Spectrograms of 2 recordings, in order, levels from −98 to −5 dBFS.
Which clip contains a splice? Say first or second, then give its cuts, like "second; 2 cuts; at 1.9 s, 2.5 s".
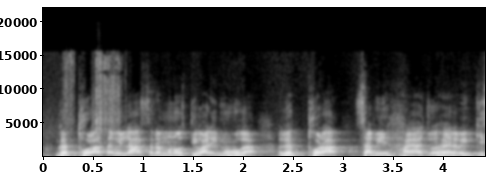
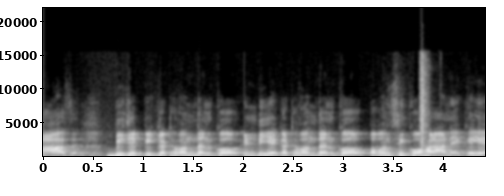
second; 1 cut; at 2.0 s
